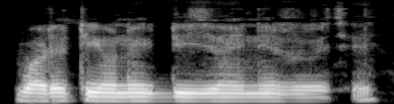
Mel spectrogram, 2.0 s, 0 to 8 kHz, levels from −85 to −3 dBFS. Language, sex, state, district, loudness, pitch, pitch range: Bengali, male, West Bengal, Purulia, -14 LUFS, 110 Hz, 105-115 Hz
